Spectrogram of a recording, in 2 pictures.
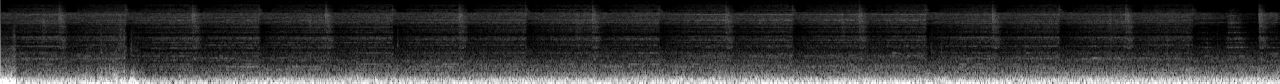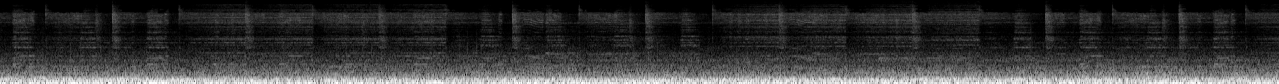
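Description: A car drives along an outback road past termite mounds, a steady broadband engine and road rumble holding loud and constant throughout, with no talking.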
